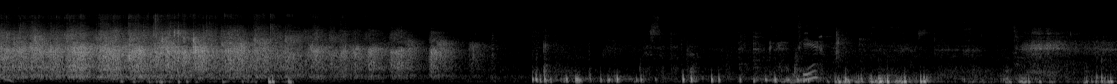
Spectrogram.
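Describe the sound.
An audience bursts into steady, dense applause that rattles on for several seconds and then fades out, after which a single voice begins speaking.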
